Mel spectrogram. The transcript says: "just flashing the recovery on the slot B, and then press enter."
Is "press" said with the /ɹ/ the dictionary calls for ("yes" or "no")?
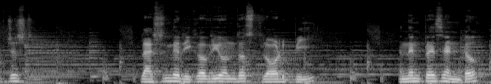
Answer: yes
